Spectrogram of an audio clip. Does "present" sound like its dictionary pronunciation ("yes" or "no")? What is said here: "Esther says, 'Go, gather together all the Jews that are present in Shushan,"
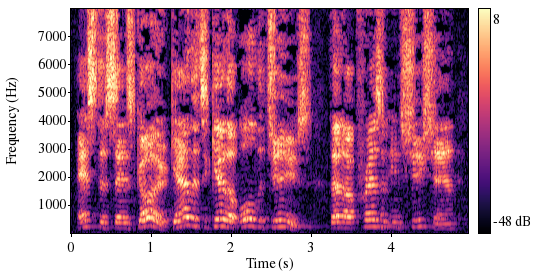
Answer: yes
